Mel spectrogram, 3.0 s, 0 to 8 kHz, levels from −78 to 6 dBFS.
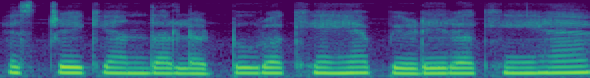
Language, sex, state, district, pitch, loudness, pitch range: Hindi, female, Uttarakhand, Uttarkashi, 210 Hz, -14 LUFS, 200-215 Hz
